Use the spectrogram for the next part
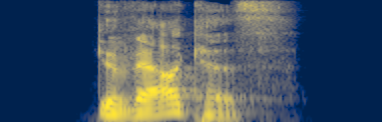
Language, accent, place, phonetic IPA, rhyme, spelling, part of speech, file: German, Germany, Berlin, [ɡəˈvɛʁkəs], -ɛʁkəs, Gewerkes, noun, De-Gewerkes.ogg
- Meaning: genitive of Gewerk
